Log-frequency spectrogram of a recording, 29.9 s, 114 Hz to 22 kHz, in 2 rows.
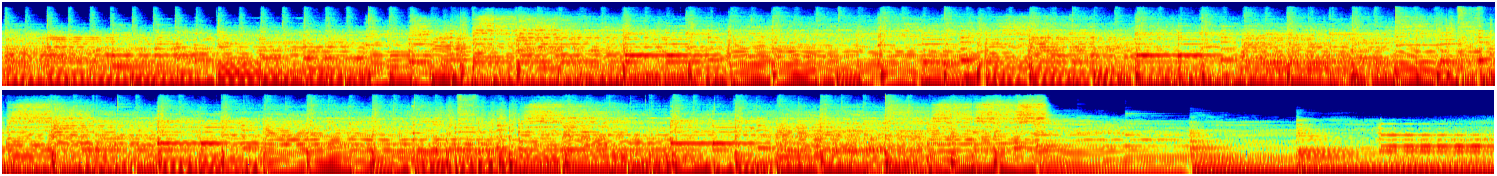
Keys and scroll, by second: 12.2-14.4 typing, 16.9 Delete, 27.4 Delete, 29.7 Delete.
